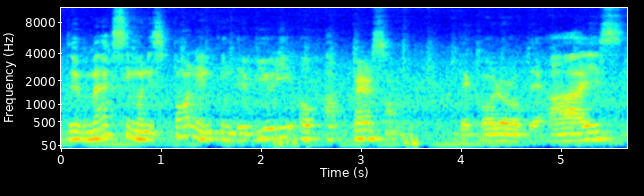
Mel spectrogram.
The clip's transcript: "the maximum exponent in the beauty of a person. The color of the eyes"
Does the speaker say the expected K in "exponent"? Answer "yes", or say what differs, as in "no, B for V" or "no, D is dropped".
no, K is dropped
